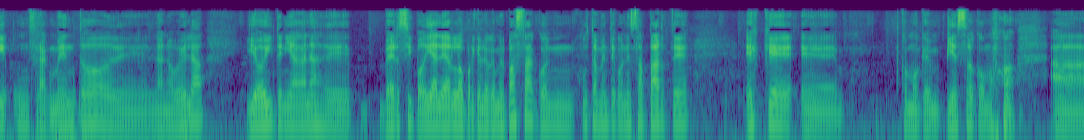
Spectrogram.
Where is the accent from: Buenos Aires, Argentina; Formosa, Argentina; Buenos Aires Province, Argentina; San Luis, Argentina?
Formosa, Argentina; Ibarreta; la infancia en mi pueblo, en Ibarreta, en la provincia de Formosa.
